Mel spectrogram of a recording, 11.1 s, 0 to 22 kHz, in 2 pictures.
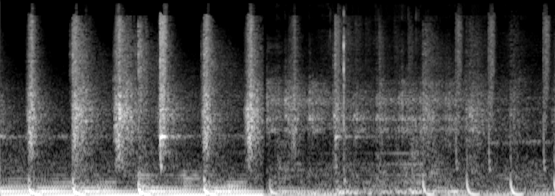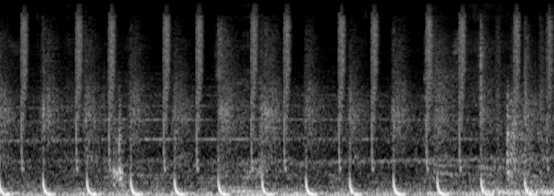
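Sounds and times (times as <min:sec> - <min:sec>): electronic dance music: 0:02.7 - 0:11.0.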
